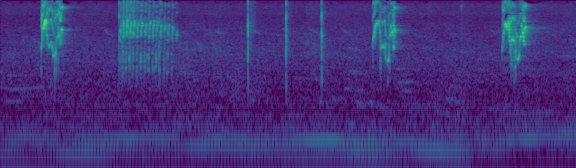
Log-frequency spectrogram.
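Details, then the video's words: Lovebird making a strange sound, said to imitate a human voice: short shrill high chirps in separate bursts about a second apart, with a longer harsh buzzy note early on and faint clicks between, over low steady background hum. "Burung Love Bird bersuara aneh"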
